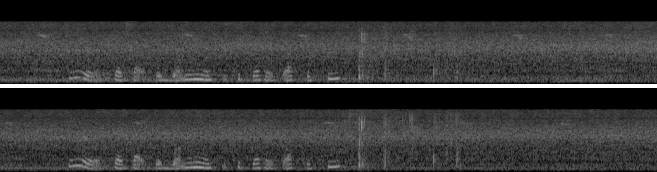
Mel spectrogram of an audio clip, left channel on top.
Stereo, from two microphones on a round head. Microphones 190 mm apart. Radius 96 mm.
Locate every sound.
0.7 s a woman speaking: 60° right (ahead or behind), 1.2 m; by 3.6 s 5° left (ahead or behind), 1.5 m
3.6 s running footsteps: 40° right (ahead or behind), 2 m; by 5.2 s 60° right (ahead or behind), 3.5 m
